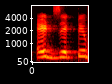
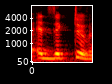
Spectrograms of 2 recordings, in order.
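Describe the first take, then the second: First: A clear d sound is heard before the j. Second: No d sound is heard before the j. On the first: The speaker calls it wrong. "हमारा Indian pronunciation, जैसे कि मैं भी बोलती हूँ तो डा आ ही जाता है" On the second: The speaker calls it right. "यहाँ पे ड जो है वो साइलेंट है"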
